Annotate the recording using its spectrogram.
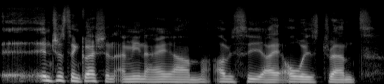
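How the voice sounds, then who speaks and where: A man in his twenties from Denmark, raised in southern France, telling his career story in a relaxed interview, with lots of fillers and restarts. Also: mid-range voice, moderate pace, clear, resonant tone, no room sound, clean studio sound. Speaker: guest, venture capitalist.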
